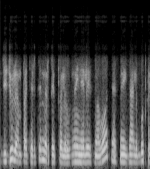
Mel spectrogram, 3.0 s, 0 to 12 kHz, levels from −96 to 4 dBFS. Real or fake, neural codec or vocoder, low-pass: fake; vocoder, 48 kHz, 128 mel bands, Vocos; 10.8 kHz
